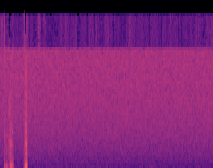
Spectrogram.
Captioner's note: static flipping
